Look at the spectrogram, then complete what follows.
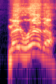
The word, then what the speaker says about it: Marietta: Marietta or is it Marietta? Maretta. Is that the real pronunciation of it if you hang around there long enough?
